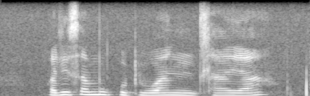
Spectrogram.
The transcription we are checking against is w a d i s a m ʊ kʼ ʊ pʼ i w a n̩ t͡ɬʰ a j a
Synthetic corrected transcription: w a d i s a m ʊ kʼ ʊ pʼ i w a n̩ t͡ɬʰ a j a

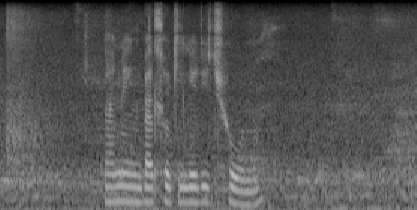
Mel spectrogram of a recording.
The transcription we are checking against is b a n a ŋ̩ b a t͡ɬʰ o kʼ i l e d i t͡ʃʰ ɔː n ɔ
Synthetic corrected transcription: b a n e ŋ̩ b a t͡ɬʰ o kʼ i l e d i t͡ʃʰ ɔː n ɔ

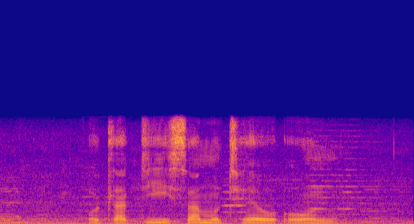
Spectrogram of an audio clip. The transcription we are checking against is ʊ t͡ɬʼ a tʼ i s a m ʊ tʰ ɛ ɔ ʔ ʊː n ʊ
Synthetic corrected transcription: ʊ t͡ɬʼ a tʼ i s a m ʊ tʰ ɛ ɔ ʔ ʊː n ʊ

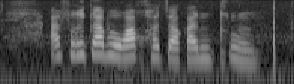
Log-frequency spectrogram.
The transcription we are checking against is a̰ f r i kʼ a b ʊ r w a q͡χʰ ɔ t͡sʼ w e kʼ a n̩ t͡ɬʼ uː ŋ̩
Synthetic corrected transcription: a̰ f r i kʼ a b ʊ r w a q͡χʰ ɔ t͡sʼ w a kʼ a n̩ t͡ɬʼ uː ŋ̩

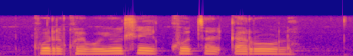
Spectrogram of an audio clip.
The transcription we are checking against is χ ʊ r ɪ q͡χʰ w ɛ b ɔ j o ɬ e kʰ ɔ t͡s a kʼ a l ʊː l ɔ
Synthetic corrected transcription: χ ʊ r ɪ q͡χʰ w ɛ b ɔ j o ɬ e kʰ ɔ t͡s a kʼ a r ʊː l ɔ

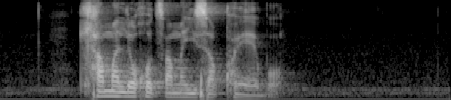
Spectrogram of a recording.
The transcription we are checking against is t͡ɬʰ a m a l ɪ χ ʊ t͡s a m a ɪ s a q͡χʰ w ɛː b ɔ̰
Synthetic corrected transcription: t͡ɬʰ a m a l ɪ χ ʊ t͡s a m a i s a q͡χʰ w ɛː b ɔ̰

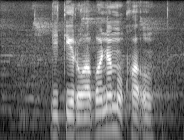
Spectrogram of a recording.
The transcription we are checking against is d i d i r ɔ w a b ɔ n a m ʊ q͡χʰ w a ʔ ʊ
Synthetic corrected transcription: d i t i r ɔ w a b ɔ n a m ʊ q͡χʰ w a ʔ ʊ

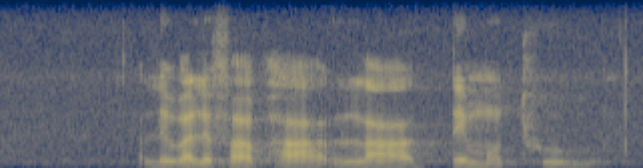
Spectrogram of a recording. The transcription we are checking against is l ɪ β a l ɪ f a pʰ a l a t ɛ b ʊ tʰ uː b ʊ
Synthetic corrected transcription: l ɪ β a l ɪ f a pʰ a l a t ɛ m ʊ tʰ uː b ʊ

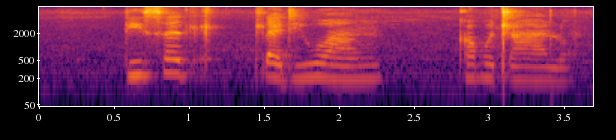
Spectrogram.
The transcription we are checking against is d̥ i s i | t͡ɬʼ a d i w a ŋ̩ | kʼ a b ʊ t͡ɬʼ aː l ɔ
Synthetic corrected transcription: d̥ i s a | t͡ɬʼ a d i w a ŋ̩ | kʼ a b ʊ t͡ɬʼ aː l ɔ

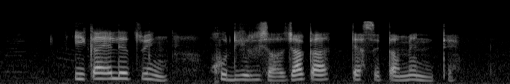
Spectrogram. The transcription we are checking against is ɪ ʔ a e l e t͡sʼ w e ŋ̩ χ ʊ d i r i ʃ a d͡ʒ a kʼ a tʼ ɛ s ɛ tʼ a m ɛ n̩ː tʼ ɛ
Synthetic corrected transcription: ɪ k a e l e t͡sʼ w e ŋ̩ χ ʊ d i r i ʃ a d͡ʒ a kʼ a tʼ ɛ s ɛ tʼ a m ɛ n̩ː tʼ ɛ

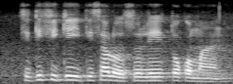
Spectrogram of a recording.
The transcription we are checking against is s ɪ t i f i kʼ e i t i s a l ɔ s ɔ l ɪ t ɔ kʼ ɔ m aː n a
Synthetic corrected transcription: s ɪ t i f i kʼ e i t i s a l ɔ s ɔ l ɪ t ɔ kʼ ɔ m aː n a

